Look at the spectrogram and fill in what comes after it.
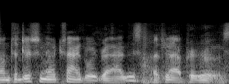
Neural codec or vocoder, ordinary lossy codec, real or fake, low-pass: codec, 16 kHz, 1 kbps, FreqCodec, larger model; Opus, 64 kbps; fake; 7.2 kHz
